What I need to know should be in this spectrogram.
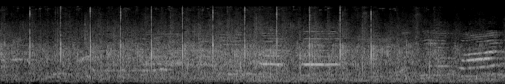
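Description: Hands clap sharply in quick rhythm.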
